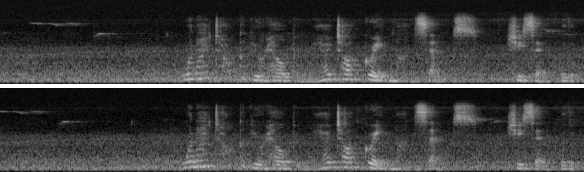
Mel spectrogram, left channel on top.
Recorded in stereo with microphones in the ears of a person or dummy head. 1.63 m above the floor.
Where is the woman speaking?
10° right (ahead or behind), 2 m.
